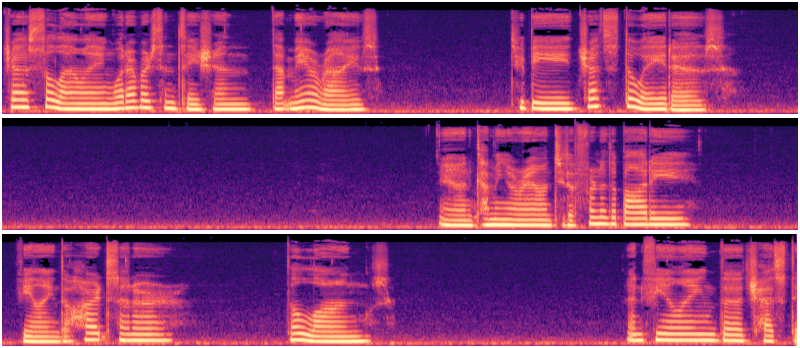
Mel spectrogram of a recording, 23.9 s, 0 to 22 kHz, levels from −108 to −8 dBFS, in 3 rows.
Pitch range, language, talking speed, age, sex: 120-195 Hz, English, 85 wpm, 20-39, female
